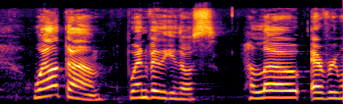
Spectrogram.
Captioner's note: speaking in foreign language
